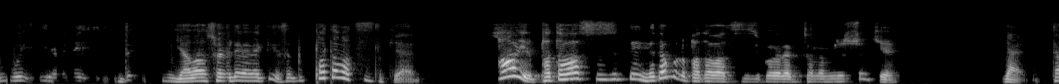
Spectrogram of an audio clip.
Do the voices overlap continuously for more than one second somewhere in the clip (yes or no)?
no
